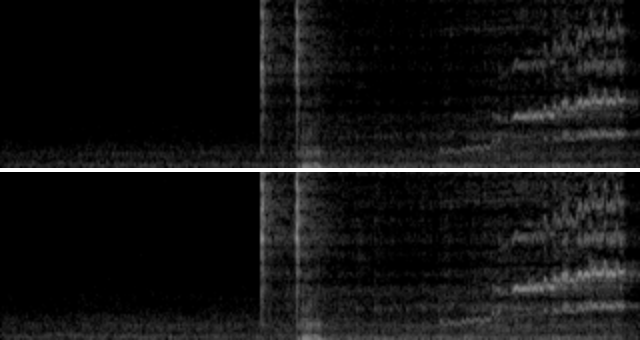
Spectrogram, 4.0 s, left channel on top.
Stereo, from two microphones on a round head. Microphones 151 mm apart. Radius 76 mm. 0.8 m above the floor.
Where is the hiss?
5° right (ahead or behind), 0.9 m.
